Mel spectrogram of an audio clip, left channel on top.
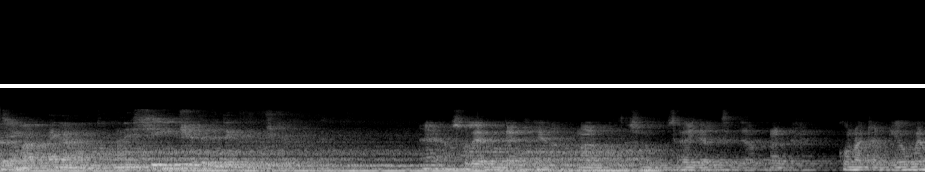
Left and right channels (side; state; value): left; silent; digital silence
